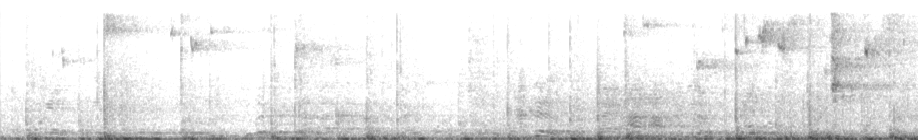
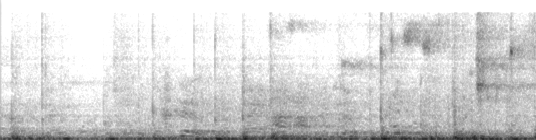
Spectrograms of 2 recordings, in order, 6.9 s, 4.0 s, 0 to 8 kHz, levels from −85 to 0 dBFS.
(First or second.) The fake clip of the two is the second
